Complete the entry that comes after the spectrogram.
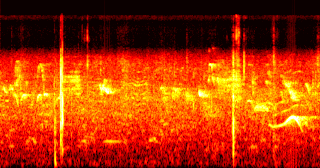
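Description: Birds chirping and calling outdoors, with short chirps throughout and a clear whistled call that rises and falls near the end. Two sharp clicks stand out, one about a second in and one past the middle.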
